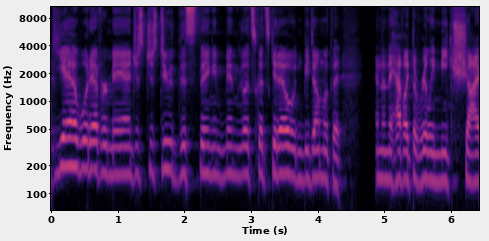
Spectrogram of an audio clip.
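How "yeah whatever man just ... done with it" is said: chilled-out, laid-back stoner robot voice. Describing different kinds of robot characters, stoner robot voice. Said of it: "stoner level robots that are just like".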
